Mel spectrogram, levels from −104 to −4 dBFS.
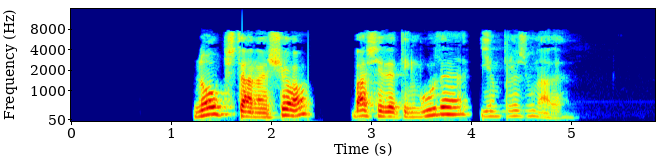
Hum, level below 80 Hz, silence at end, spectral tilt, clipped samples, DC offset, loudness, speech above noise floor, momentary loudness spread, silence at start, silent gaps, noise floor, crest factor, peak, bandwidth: none; -62 dBFS; 0.95 s; -5.5 dB/octave; under 0.1%; under 0.1%; -17 LUFS; 69 dB; 17 LU; 1.25 s; 2.51-2.80 s, 4.01-4.09 s; -87 dBFS; 20 dB; 0 dBFS; 7.8 kHz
